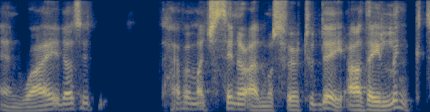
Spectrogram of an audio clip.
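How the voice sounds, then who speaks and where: This man has an ordinary speaking voice, medium in pitch, with lively intonation. The sound is dry and close, with no echo. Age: 60s. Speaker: space university president. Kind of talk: interview. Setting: video call.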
